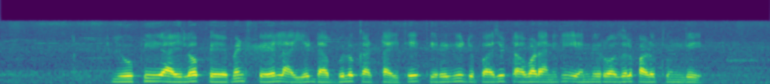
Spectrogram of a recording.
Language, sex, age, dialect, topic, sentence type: Telugu, male, 18-24, Utterandhra, banking, question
